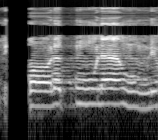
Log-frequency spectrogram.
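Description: A male reciter chants Quranic Arabic in a slow, melodic tajweed style, holding long drawn-out notes. It starts after a brief silence about half a second in.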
